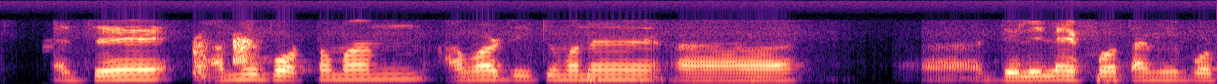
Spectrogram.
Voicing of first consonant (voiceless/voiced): voiced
